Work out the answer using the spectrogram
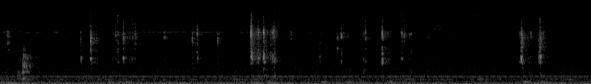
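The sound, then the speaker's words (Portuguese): Quiet, irregular clicking of computer keyboard keys typed with only one hand, with many uneven keystrokes, a few slightly louder taps, and a faint steady hum underneath. “É muito estranho digitar só com uma mão, cara. Porque com a outra eu tô segurando o microfone.”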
